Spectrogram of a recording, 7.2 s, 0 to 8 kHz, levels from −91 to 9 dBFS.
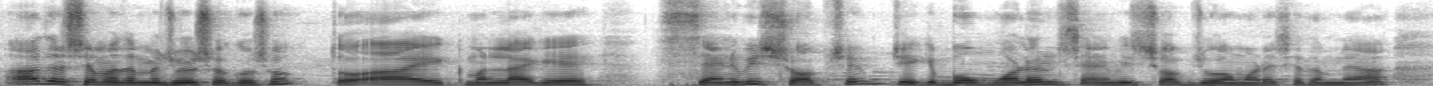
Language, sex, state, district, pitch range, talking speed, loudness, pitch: Gujarati, male, Gujarat, Valsad, 170-200 Hz, 210 wpm, -14 LUFS, 180 Hz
